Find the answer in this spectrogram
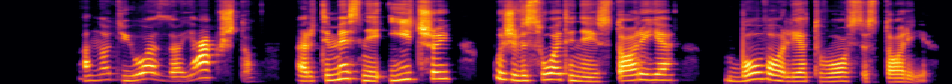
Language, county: Lithuanian, Šiauliai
